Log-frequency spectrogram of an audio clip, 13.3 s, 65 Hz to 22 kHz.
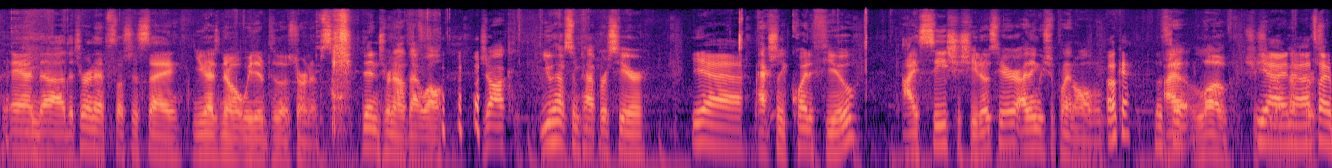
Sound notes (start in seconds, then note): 4.1 chuckles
